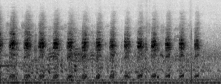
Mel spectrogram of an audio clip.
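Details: Toulouse geese in a backyard: a quiet, evenly spaced series of short nasal honks, about three or four each second, against a low background hum.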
